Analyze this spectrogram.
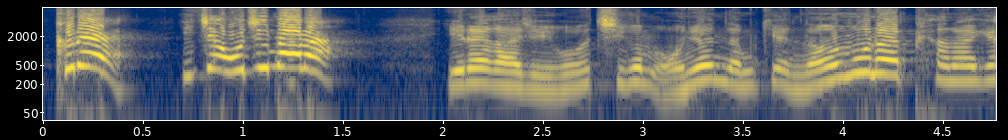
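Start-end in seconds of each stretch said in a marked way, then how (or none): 0.0-1.6 high-pitched, huffy mock yell; sulky outburst. Sulking mother-in-law banishing her daughter-in-law, huffy yell. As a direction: imitate an offended elder lashing out. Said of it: "나중엔 삐져가지고".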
